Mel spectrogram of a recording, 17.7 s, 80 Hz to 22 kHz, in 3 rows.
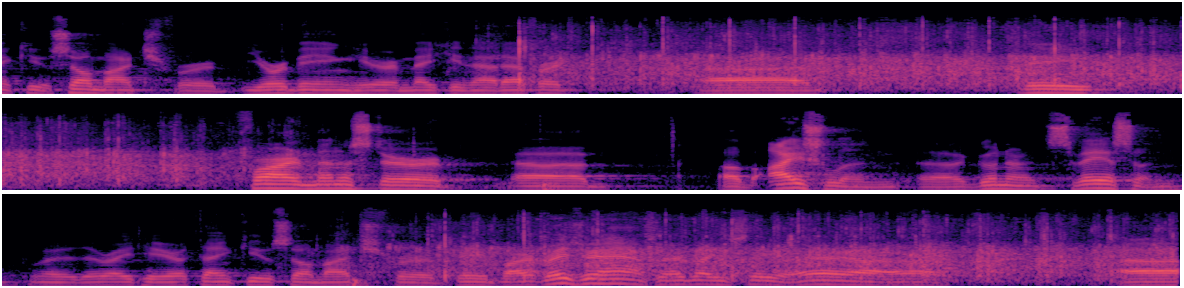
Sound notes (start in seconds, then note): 4.8 applause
